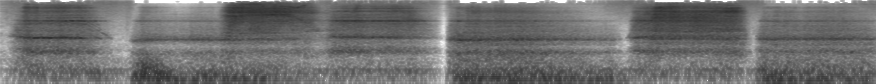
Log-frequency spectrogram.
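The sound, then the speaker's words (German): Heavy, loud breathing from someone who could not get air and is calming down while sitting upright, trapped in a confined place. Long, slow inhales and exhales alternate in a steady rhythm across several deep breaths, with no talk. “Setz dich mal aufrecht hin. Atme mal mit mir mit.”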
